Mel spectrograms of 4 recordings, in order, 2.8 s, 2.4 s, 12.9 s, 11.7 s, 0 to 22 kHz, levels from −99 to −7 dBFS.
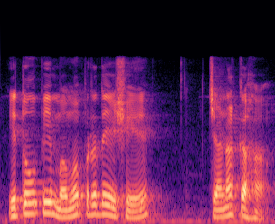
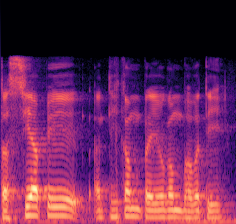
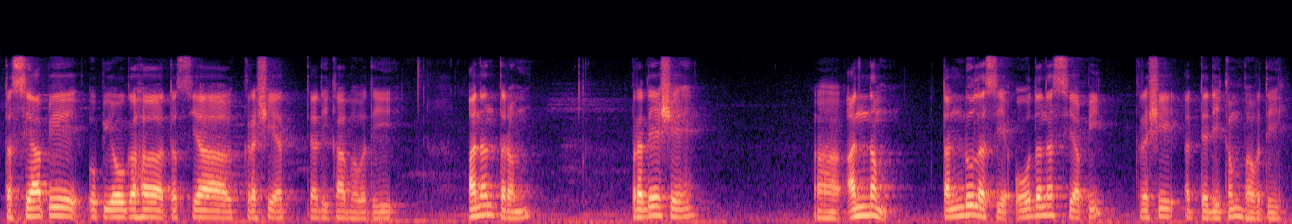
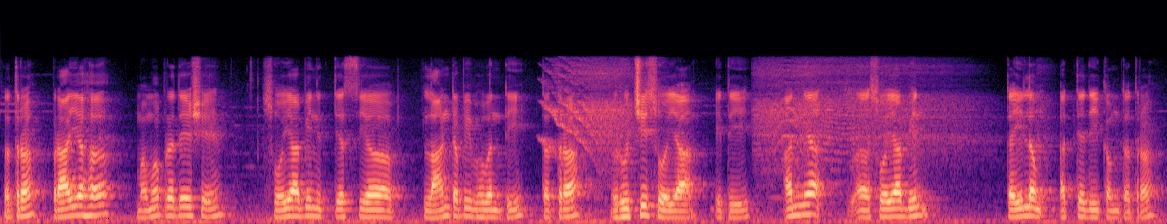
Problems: none marked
